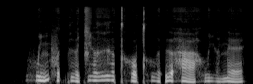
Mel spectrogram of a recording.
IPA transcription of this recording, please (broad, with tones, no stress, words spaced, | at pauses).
hwḭ˧˥ŋfə˨˩t̚kɨ˧˩ə̯t͡ɕi˧ə̯ ɣɨ˧ə̯t̪ʰo̰˧˨ t̪ʰṳ˨˩ə̯ʔɨ̰˧˨ə̯haː˧˩ hwi̤˨˩ə̯nɛ˧˩˨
